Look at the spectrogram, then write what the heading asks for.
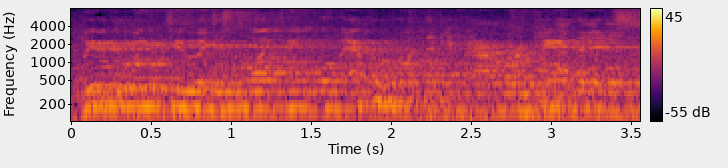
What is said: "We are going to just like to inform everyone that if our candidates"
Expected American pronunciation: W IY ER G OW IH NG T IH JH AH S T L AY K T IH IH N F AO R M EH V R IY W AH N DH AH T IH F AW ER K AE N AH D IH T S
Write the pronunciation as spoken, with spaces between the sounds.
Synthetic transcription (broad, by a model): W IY ER G OW IH NG T IH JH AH S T W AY T IH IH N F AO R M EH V R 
